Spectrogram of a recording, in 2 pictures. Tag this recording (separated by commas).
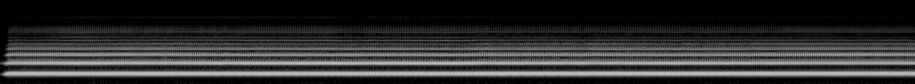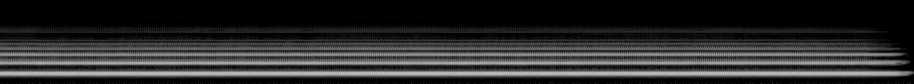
Music, Wind instrument, Musical instrument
